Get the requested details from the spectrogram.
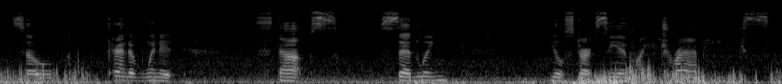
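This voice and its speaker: Against noticeable background noise, a woman speaks very slowly with long, frequent pauses. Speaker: Halloween prop maker vlogger. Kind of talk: tutorial. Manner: casual, hesitant with fillers.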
